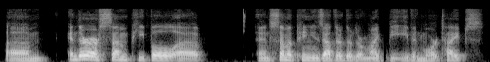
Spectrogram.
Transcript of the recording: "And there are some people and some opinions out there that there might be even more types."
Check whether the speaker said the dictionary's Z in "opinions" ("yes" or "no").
yes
